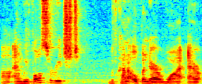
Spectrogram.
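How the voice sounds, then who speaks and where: In a Brooklyn accent, a man with a fairly high pitch and ordinary pitch variation talks very fast amid noticeable background noise and audible room echo. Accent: Brooklyn New York. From US Northeast (Brooklyn, New York). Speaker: spokesperson and former army officer. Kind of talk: public talk. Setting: hall with live audience.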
